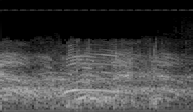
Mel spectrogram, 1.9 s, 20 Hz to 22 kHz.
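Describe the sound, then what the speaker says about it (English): Football fans at a snowy outdoor 1989 Ottawa game roar and cheer as snow removal equipment works the field, a loud sustained crowd din with shouting voices throughout. "wait until you see them cheer on the snow removal equipment"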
